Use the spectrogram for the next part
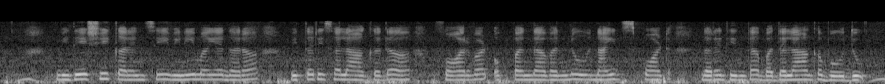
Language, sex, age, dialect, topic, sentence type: Kannada, female, 25-30, Central, banking, statement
